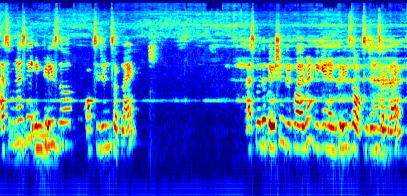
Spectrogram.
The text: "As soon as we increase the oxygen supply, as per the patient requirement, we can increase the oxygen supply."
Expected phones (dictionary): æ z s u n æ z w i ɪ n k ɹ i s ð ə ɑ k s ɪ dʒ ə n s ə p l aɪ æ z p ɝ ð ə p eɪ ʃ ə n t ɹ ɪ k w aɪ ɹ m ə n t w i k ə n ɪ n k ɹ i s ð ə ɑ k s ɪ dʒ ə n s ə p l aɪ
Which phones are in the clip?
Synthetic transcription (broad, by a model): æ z s u n æ z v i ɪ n k ɹ i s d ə ɑ k s ɪ dʒ ə n s ə p l aɪ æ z f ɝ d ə p eɪ ʃ ə n t ɹ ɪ k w aɪ ɹ m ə n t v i k ə n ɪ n k ɹ i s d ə ɑ k s ɪ dʒ ə n s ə p l aɪ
